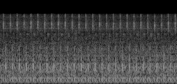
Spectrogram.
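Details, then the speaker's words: Newborn patient on a 3100A high-frequency oscillatory ventilator running, lungs gently vibrating to maintain lung volume, before piston is stopped for auscultation. "to be performed with the oscillator running the lungs gently vibrate and maintain their lung volume"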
